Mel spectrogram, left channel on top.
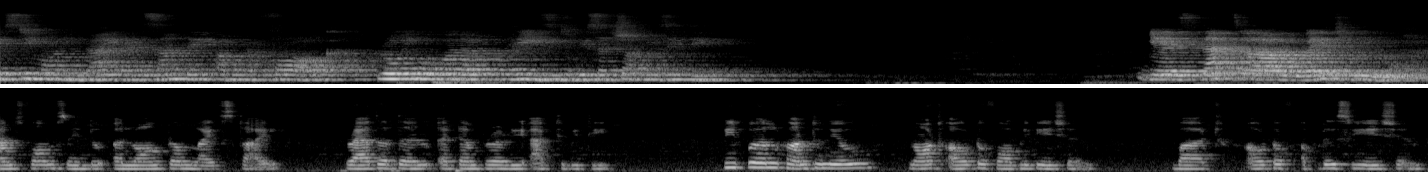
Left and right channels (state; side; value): different; both; correlation 0.00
